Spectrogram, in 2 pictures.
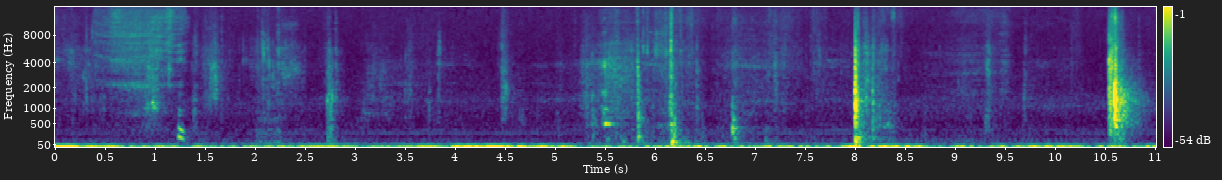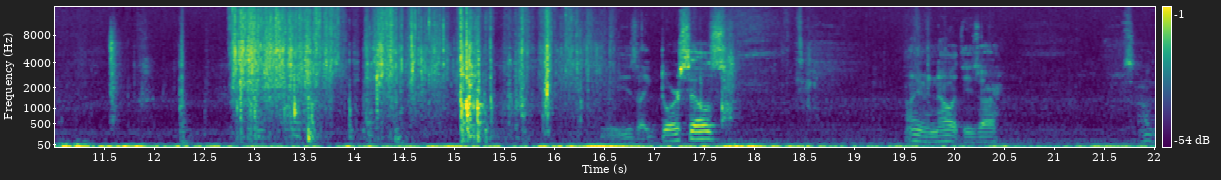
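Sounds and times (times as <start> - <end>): rustling: 12.8 - 16.7.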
